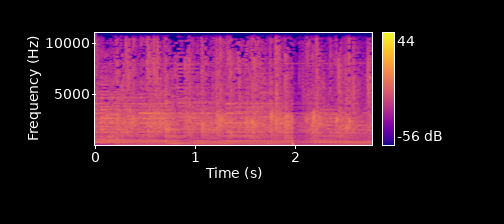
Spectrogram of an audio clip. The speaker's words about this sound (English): Hallelujah. Give him a hand clap tonight.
